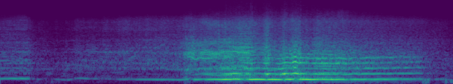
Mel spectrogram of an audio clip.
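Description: Rally car engine held at high revs as the car climbs past. It grows louder from about a second in to a peak around the middle, then fades just before the end.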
